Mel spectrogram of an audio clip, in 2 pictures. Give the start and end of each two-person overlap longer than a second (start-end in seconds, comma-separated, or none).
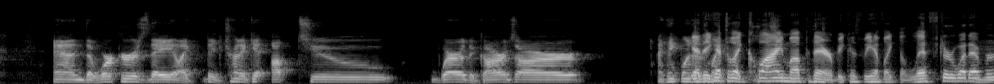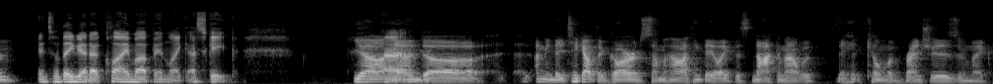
none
